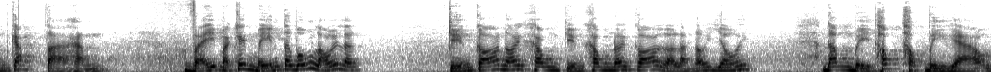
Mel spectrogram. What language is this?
Vietnamese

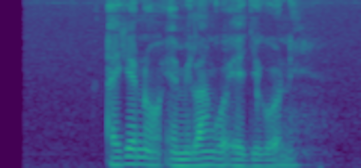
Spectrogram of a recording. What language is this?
Masai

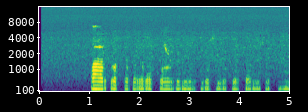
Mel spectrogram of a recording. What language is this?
Bangla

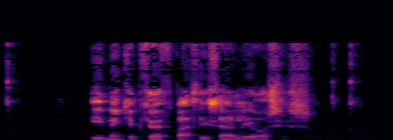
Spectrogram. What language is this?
Greek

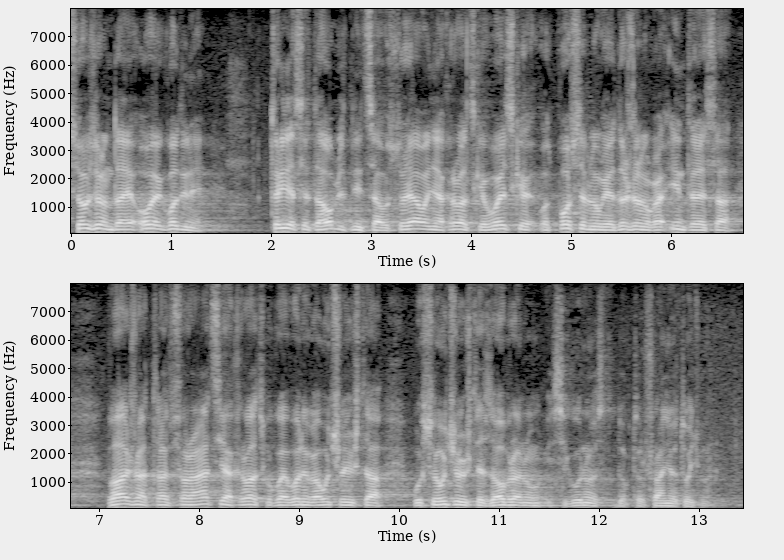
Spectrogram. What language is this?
Croatian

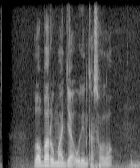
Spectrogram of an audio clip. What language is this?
Sundanese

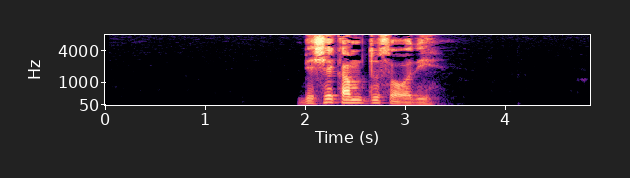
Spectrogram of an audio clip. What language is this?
Torwali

